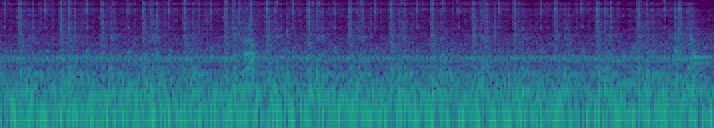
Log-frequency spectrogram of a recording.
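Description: A sewing machine stitches a scant quarter-inch seam on a large fabric bag. A continuous, even mechanical chatter runs close and steady throughout, with no pause.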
